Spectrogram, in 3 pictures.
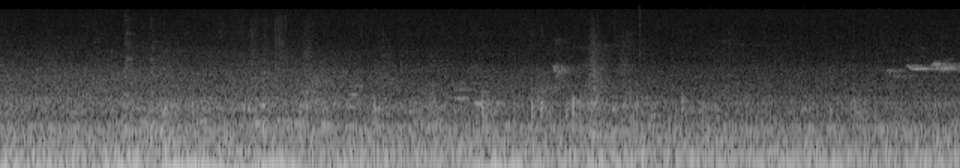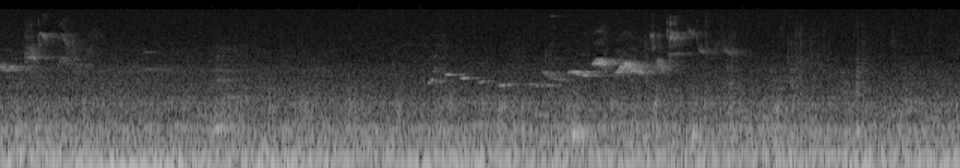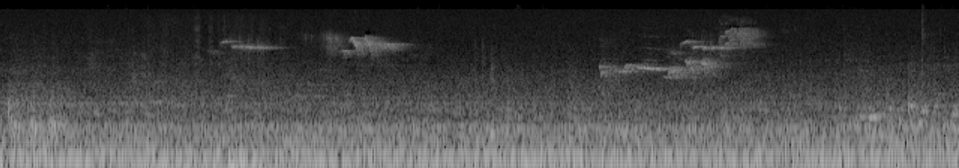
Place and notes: Eguisheim, Place de l'Eglise, Frankreich - Church's place
Ambience in a quiet place in a quiet village: Some birds, some voices, traffic noise in the distance.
